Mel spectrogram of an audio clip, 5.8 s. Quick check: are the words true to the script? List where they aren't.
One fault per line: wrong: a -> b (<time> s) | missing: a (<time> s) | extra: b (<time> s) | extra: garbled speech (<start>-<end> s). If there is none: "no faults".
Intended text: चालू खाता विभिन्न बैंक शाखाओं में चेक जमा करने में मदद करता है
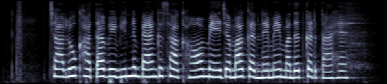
missing: चेक (3.3 s)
